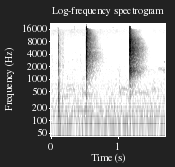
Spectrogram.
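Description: Three sharp, bright claps spaced irregularly apart, the first one softer and shorter, the last two louder with a brief ringing decay, over a low steady background hum.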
